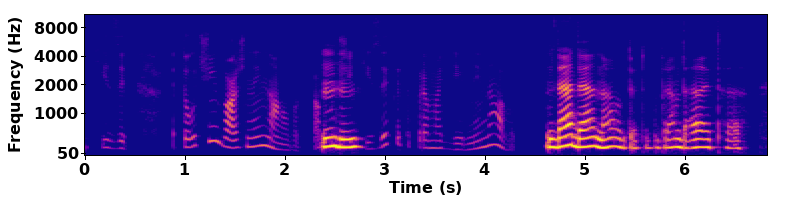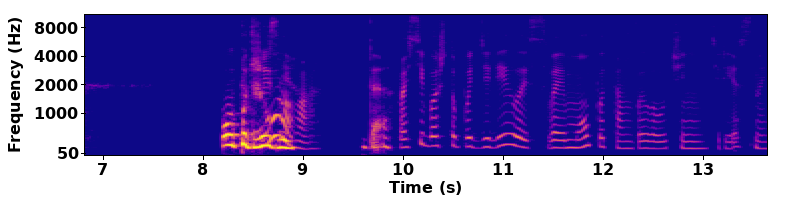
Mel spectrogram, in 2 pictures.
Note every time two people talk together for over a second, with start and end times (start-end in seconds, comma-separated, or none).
none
